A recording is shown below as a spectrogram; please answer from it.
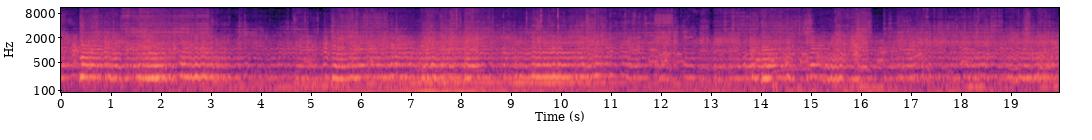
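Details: Stingless bees at a bee farm: a dense, steady hum of many overlapping wingbeats, low and droning with rich harmonics, swelling and fading slightly throughout with a faint background hiss.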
